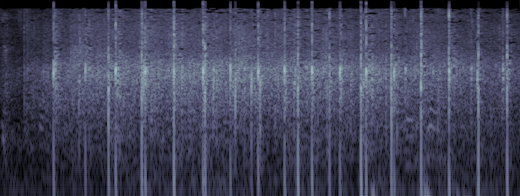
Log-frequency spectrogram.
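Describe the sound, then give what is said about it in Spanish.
Steady applause from a crowd at a ceremony announcing the ten winners of a story contest, for a student winner and former president Belisario Betancourt, with many sharp individual claps standing out over a continuous dense patter that holds at an even level for several seconds. “Creo que el aplauso es para ambos, me parece.”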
